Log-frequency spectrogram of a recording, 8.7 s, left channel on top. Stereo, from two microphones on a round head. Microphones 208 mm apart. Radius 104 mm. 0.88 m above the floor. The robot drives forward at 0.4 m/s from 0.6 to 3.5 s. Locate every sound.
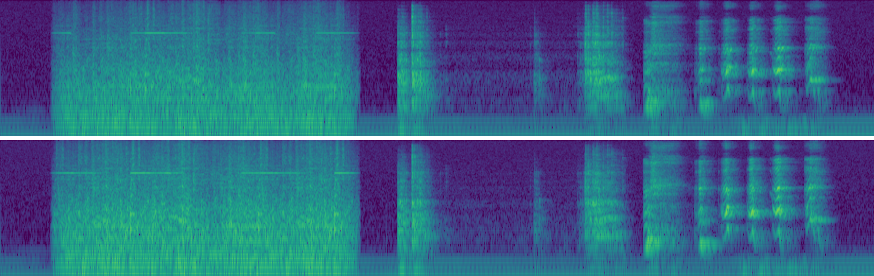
4.0 s a drawer: 15° left (ahead or behind), 1.2 m
6.4 s a giggle: 70° right (ahead or behind), 3 m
